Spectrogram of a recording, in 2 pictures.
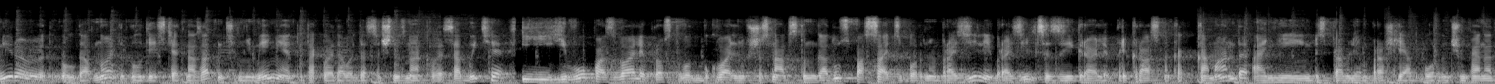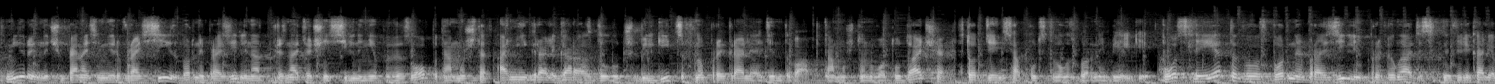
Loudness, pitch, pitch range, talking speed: -17 LUFS, 95 Hz, 95-105 Hz, 175 wpm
